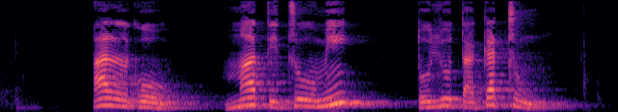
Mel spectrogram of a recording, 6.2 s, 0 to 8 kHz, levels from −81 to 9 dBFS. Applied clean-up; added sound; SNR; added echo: none; none; none; none.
